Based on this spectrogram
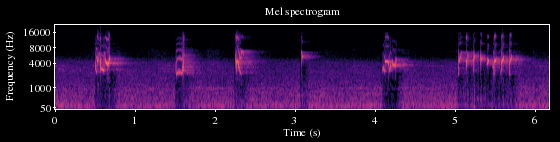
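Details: Captive fighter lovebird, bred for long ngekek trilling: several single harsh chirps about a second apart, ending in a rapid trill of around eight pulses.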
